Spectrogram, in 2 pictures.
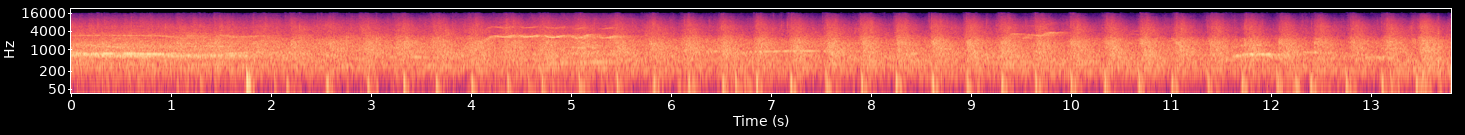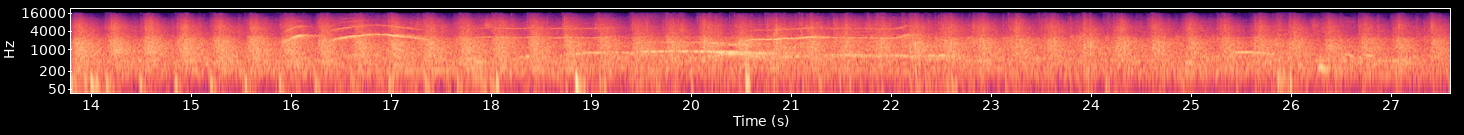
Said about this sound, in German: Ralf, das ist dein Beifall.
